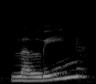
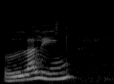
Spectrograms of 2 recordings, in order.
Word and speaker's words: Ligne: And this brand is called Ligne, and the reason that I know that is how you pronounce it is because they have something in there and it says Ligne, and it is really, really beautiful.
